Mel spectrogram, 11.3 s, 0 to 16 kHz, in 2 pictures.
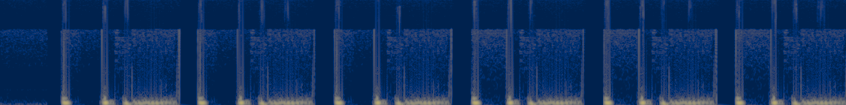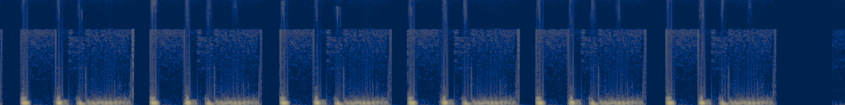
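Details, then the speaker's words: Austin Flint murmur in aortic regurgitation: regular heartbeat near 69 a minute with a low-pitched rumbling diastolic murmur opening with a third heart sound, unlike the opening snap of mitral stenosis. "An Austin-Flint murmur is low-pitched and begins with a third heart sound."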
